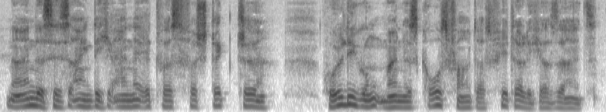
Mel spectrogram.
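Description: Husky older man, reflective storyteller. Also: medium pitch, a little slow, mellow. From Friesland, northern Germany. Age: 70s. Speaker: poet and literary editor, interview guest. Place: indoors, in his home study.

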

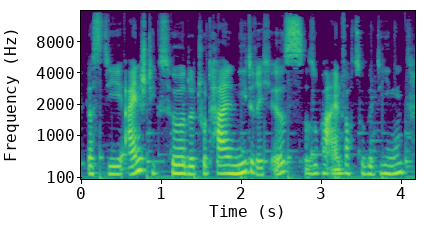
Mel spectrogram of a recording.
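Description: A woman's voice: lowish voice, fairly even intonation, normal speed, faint music behind. A woman giving her opinion as a commentator, in a reflective way. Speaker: opinion blogger, guest commentator.

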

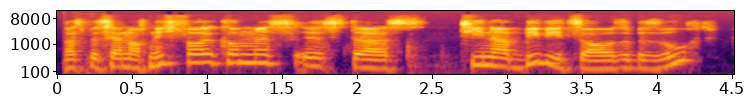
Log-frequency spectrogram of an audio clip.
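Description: Slightly high-voiced man reading facts. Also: lively intonation, normal speed, a little mellow. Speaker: podcast's expert presenting background facts. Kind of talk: scripted narration.

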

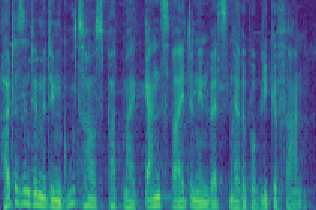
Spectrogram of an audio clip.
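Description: A man's voice: on the low side, expressive, brisk. A male podcast host reading a scripted episode introduction. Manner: announcing.

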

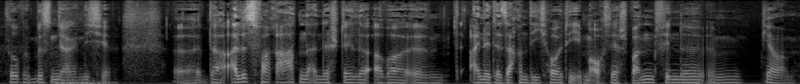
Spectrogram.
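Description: Mellow-voiced man hosting a podcast. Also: mid-range voice, little pitch movement, moderate pace, creaky, husky, no echo, studio quality. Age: 40s. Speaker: podcast host, interviewer. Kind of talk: conversational podcast interview.

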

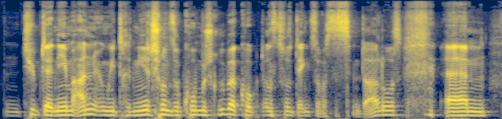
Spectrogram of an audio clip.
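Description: A man's voice: medium pitch, quick pace, dark tone. A man co-hosting a podcast, casually retelling a story and acting out the quotes as he goes. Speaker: podcast co-host. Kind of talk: casual chat, retelling an audio drama episode.

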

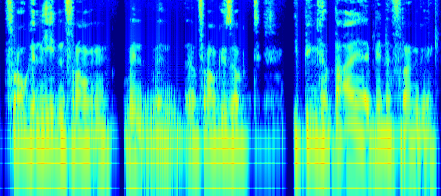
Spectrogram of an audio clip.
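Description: A man with a Bavarian accent talks loosely on a podcast, his voice mellow and a little dark. He wanders through his points with plenty of hesitations and self-corrections. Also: fairly low pitch, moderate pace, gravelly, slightly rough. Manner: rambling, many fillers and restarts. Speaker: podcast co-host. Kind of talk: casual chat.

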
